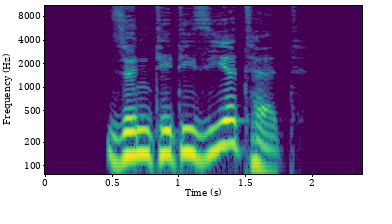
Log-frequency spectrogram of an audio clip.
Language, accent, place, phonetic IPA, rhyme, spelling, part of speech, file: German, Germany, Berlin, [zʏntetiˈziːɐ̯tət], -iːɐ̯tət, synthetisiertet, verb, De-synthetisiertet.ogg
- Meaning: inflection of synthetisieren: 1. second-person plural preterite 2. second-person plural subjunctive II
